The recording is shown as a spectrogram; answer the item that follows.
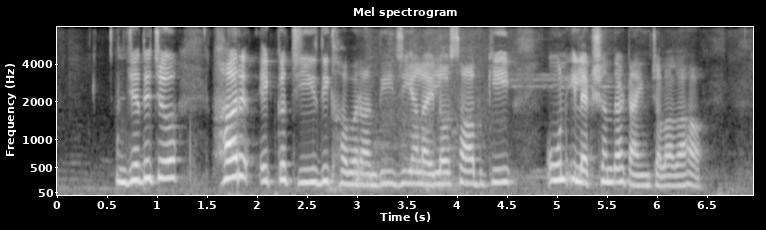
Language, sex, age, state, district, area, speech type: Dogri, female, 30-45, Jammu and Kashmir, Jammu, urban, spontaneous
